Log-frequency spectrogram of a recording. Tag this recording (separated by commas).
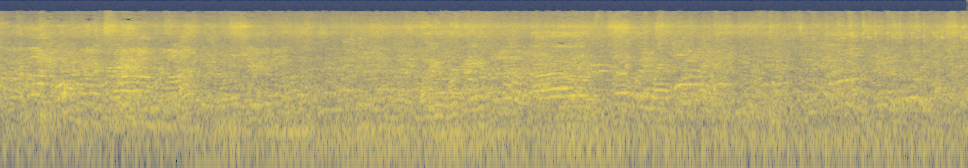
Speech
